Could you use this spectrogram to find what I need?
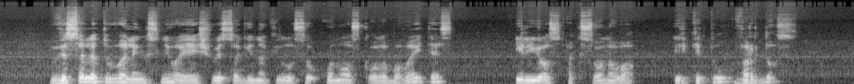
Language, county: Lithuanian, Vilnius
